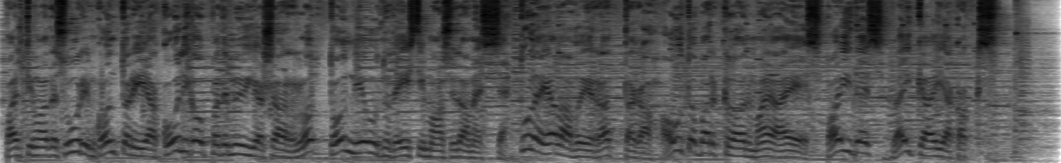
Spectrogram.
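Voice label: Estonian, male, commercial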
